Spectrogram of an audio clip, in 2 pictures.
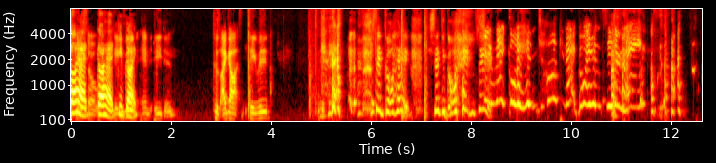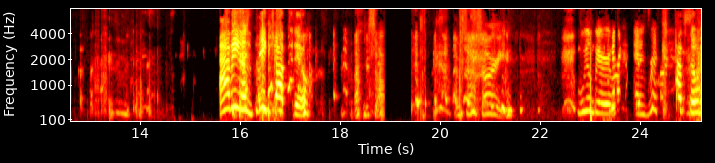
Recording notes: There was a LOT of editing to do. Anyway I hope you enjoy the episode despite the horrible audio and random cuts.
